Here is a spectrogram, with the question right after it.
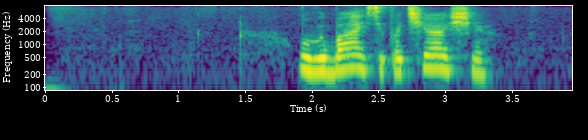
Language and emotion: Russian, positive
